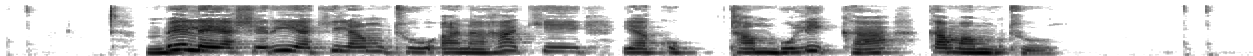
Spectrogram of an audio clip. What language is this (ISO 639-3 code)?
swa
